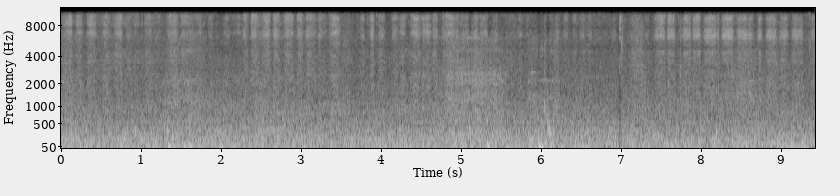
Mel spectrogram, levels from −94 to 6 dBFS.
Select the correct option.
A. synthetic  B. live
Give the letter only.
B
